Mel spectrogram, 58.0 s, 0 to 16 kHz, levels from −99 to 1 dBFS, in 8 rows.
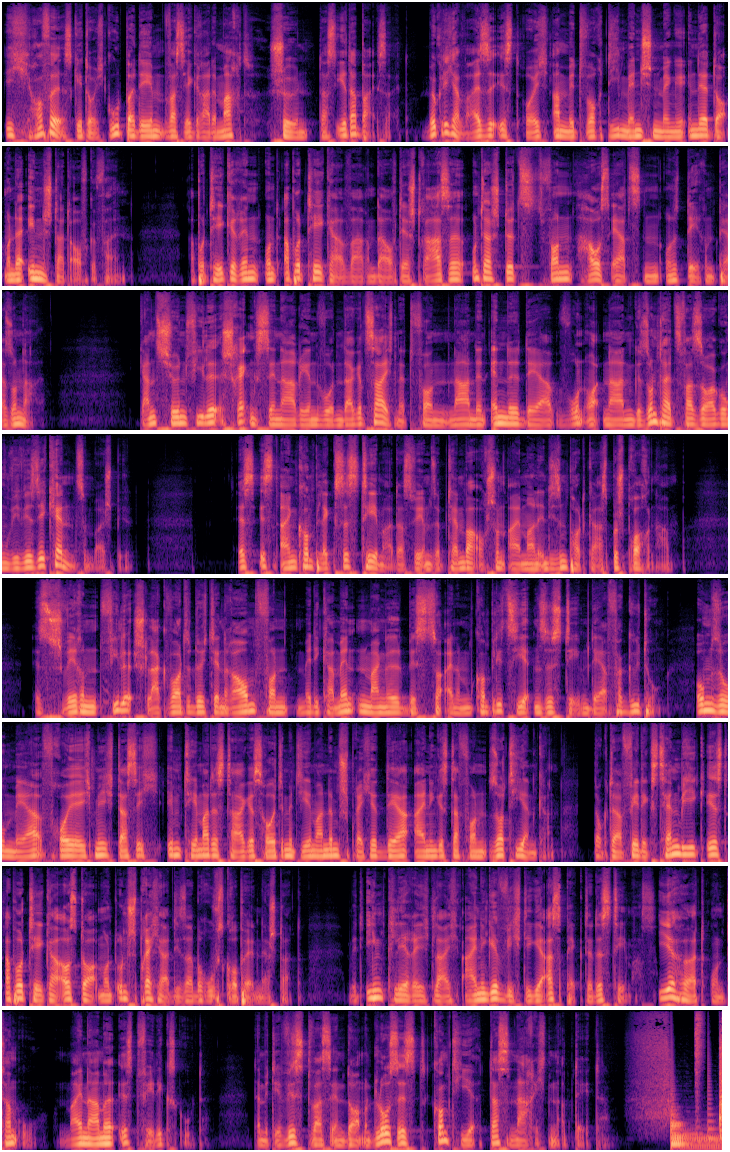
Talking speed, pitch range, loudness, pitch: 165 wpm, 95-120 Hz, -23 LUFS, 110 Hz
